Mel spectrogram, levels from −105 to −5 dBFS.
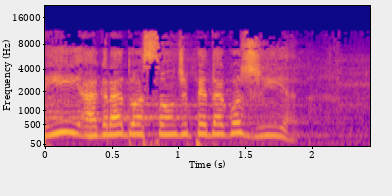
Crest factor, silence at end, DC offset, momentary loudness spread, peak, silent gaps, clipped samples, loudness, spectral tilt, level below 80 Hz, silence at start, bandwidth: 18 dB; 0 s; under 0.1%; 12 LU; -10 dBFS; none; under 0.1%; -25 LUFS; -1 dB/octave; -54 dBFS; 0 s; 11.5 kHz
